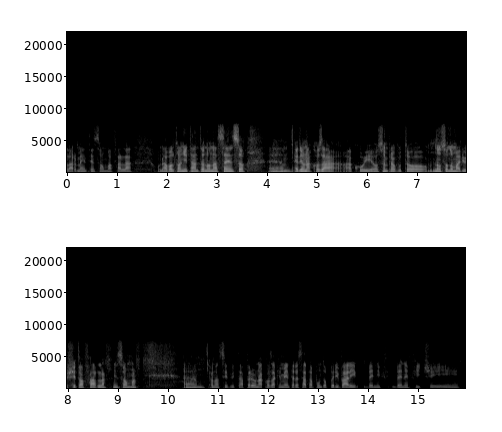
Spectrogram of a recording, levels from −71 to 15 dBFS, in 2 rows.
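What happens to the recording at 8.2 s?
The level is still being pulled down by automatic gain falling, which runs from 2.19 to 9.39 s. Having judged the input too loud or its background noise too strong, the gain control lowers its gain gradually, by about 9 dB in total. Unlike a talker moving away, the room background sinks along with the speech.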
